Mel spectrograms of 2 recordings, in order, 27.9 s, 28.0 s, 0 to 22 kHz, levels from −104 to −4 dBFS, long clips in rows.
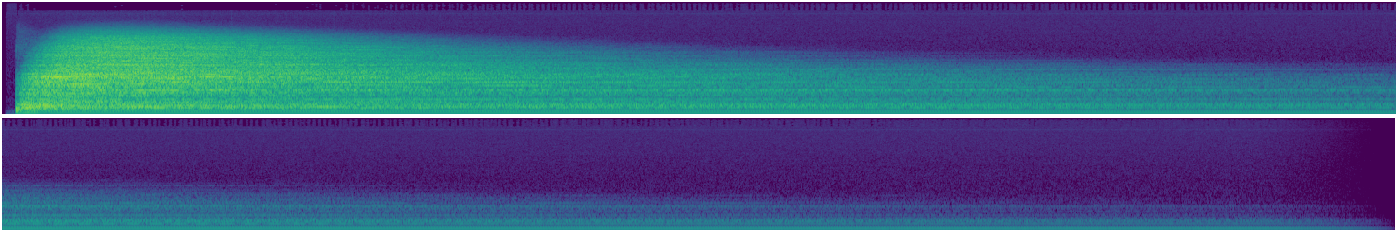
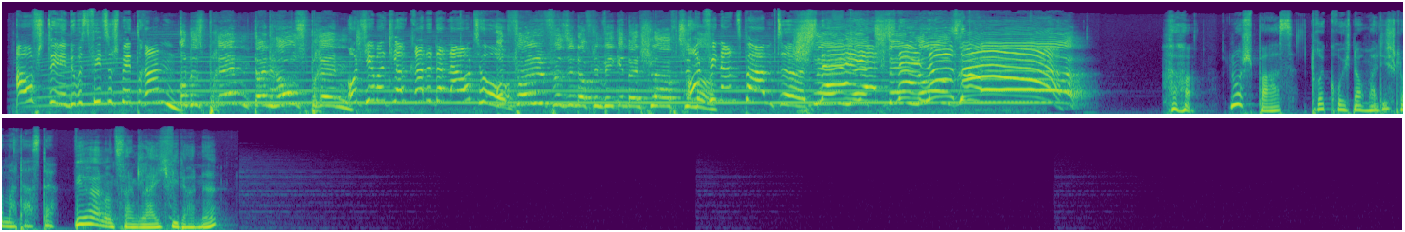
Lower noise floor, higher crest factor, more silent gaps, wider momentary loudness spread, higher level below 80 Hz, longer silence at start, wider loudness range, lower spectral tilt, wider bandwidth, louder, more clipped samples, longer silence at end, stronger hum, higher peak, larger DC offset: second, -74 dBFS vs under -90 dBFS; first, 24 dB vs 18 dB; neither; first, 29 LU vs 11 LU; second, -52 dBFS vs -44 dBFS; about the same, 0.15 s vs 0.15 s; first, 29 LU vs 10 LU; about the same, -2 dB/octave vs -3 dB/octave; first, over 20 kHz vs 16 kHz; second, -22 LUFS vs -16 LUFS; neither; first, 14.5 s vs 11.85 s; neither; about the same, -4 dBFS vs -2 dBFS; neither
